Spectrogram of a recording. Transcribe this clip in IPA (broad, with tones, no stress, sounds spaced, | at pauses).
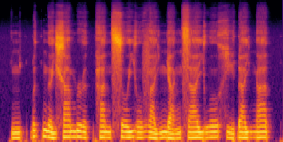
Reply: ɲ ə˨˩ k̚ ɓ ə˦˥ k̚ n ə˨˩˨ j x a˧˥ m ɹ ə˨˩ k̚ h a˧ n s o˧ j o˧˥ v a˨˩˦ j ɲ a˨˩˦ ŋ s aː˧ j w o˧˥ x i˨˩˨ ɗ a˧˥ j ŋ a˦˥ t̚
